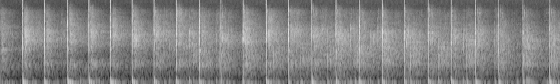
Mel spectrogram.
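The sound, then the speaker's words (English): Steady, rhythmic hand clapping during praise and worship, at about four sharp, loud claps per second, keeping an even beat for several seconds with only a faint wash of noise between claps. “I don't know what I'm clapping about, but the Lord told me to clap.”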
